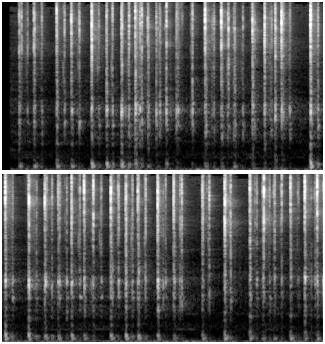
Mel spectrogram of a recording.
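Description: Rapid keystrokes on a computer keyboard, many a second, with a few brief pauses. The typing sound accompanies on-screen text appearing letter by letter.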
